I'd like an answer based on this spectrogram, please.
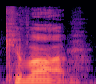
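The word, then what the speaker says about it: כבר: s-c-h-e-b-a-r so chiba hebar but in hebrew it really should be pronounced if i'm doing it right kevar because there's no dagesh on the beth in other words there's no dot inside the second letter letter ba so it becomes a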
